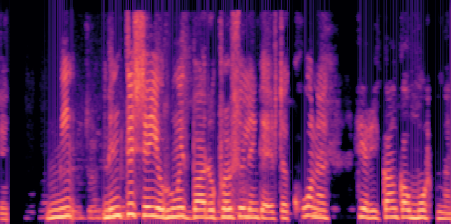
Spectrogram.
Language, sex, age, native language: Icelandic, other, 18-19, Icelandic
